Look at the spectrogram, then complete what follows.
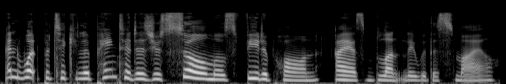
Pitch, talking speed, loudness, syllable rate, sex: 230 Hz, 190 wpm, -20 LUFS, 5.0 syllables/s, female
